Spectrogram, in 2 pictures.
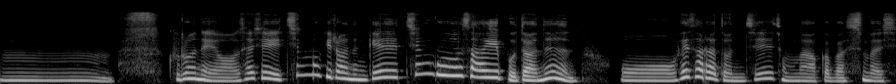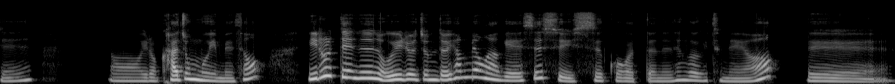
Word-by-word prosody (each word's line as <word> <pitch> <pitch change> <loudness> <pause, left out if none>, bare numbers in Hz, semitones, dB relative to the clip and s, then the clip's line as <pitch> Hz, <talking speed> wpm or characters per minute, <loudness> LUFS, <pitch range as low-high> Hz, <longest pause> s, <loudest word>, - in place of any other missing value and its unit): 음. 180 -3 -4 0.5
그러네요. 205 -10 +1
사실 275 +4 0
이 230 -3 +1
침묵이라는 335 - +1
게 320 +6 +1
친구 455 -3 +2
사이보다는 255 - +3 0.4
어 175 -1 -2
회사라든지 260 - 0
정말 170 -8 -4
아까 155 +2 -6
말씀하신 160 +3 -5 0.8
어 160 -3 -6
이런 160 0 -5
가족 205 +8 +4
모임에서 175 - -1 0.4
이럴 355 +11 +5
때는 290 -5 +5
오히려 225 +4 +4
좀 215 0 +2
더 210 0 +2
현명하게 260 - +1
쓸 285 +11 -1
수 300 -10 -6
있을 150 +3 -5
것 160 -1 -7
같다는 145 0 -7
생각이 185 -2 -2
드네요. 165 - -3 0.3
네. 145 -4 -5
195 Hz, 240 characters per minute, -25 LUFS, -, 0.8 s, 이럴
